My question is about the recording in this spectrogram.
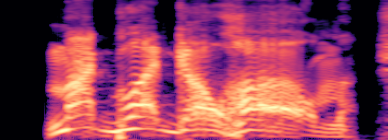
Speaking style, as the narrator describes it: shrieked Honey from her cage

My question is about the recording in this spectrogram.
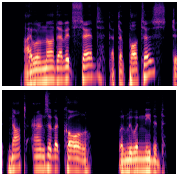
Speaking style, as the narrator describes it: William said firmly

